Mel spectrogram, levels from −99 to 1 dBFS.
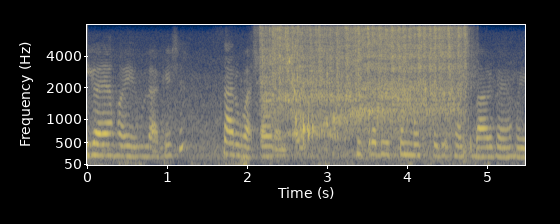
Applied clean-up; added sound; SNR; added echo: none; Fill (with liquid); -3 dB; none.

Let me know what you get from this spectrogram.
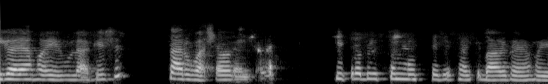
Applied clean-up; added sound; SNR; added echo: neural mask model Resemble Enhance denoiser.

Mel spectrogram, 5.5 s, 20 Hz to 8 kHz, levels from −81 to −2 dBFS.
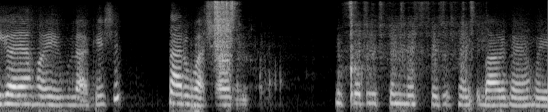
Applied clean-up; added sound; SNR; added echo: neural mask model RNNoise.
